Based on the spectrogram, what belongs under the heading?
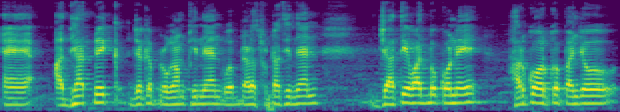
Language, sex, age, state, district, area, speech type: Sindhi, male, 45-60, Delhi, South Delhi, urban, spontaneous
